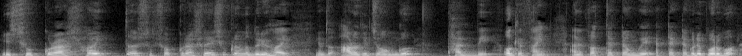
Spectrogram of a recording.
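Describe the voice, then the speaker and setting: Gravelly male teacher drilling key terms. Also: sits high, animated, fast, dark tone. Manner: repeats key terms as questions, drilling students. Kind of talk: online lecture.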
